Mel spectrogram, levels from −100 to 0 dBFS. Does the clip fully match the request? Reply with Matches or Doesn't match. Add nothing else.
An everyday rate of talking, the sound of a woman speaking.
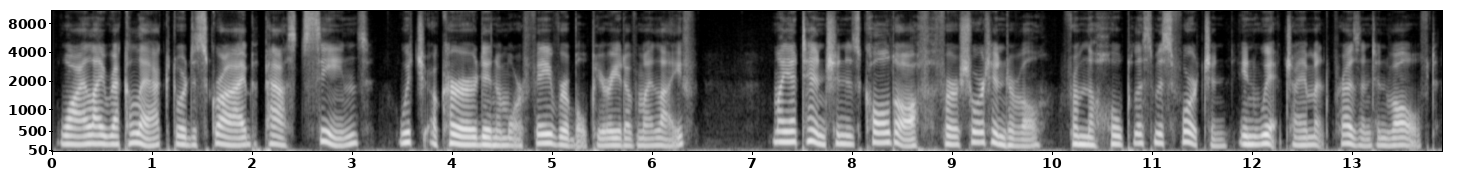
Matches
